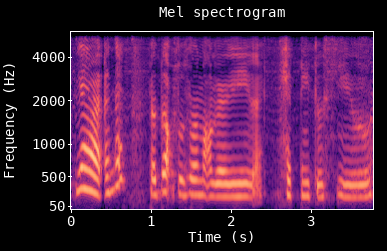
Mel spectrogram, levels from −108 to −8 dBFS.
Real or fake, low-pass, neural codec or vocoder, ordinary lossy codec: fake; 5.4 kHz; codec, 44.1 kHz, 1.7 kbps, Pupu-Codec; none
